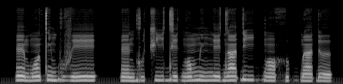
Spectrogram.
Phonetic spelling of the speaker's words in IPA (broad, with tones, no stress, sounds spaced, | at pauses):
ɛ̃˦˨ b ɔ̃˦ t ĩ˧ b u˨ v eː˧ | ɛ̃˨ ɡ u˨ t͡ʃ i˧ d e˦˨ ɡ ɔ̃˦ m ĩ˧ ŋ e˧ d ã˦ ɗ iː˦ ɡ͡b ɔ̃˨ h u˦ ɡ͡b ã˧ ɗ ə˨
